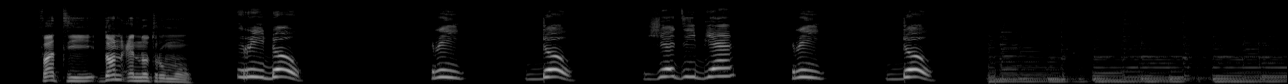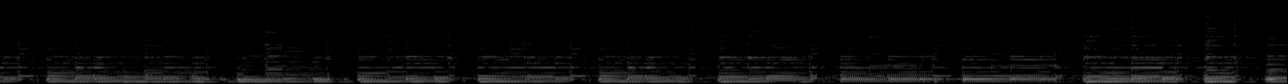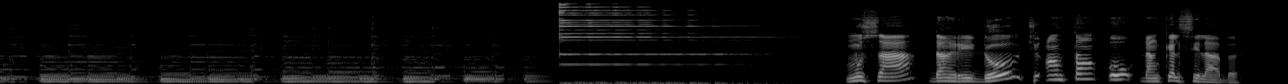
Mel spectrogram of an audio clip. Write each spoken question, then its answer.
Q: Moussa, dans rideau, tu entends O dans quelle syllabe?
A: Dans la deuxième syllabe.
